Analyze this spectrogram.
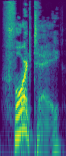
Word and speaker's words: forte: point is not pronounced Forte got that it's pronounced Fort the Italian word Forte f o r t used in music not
